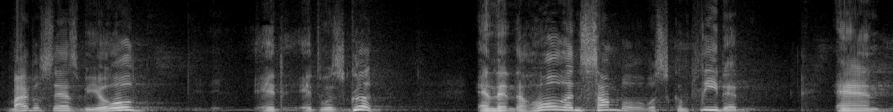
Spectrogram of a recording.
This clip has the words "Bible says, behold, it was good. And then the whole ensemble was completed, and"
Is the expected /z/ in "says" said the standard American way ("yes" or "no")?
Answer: yes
